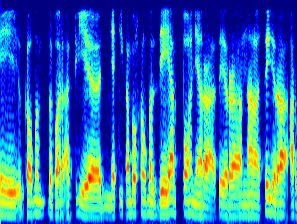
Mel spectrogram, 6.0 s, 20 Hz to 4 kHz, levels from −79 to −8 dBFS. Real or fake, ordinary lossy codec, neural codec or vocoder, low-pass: fake; Opus, 24 kbps; codec, 16 kHz, 0.8 kbps, ZipCodec; 3.6 kHz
